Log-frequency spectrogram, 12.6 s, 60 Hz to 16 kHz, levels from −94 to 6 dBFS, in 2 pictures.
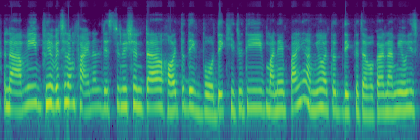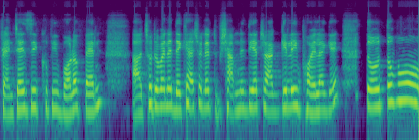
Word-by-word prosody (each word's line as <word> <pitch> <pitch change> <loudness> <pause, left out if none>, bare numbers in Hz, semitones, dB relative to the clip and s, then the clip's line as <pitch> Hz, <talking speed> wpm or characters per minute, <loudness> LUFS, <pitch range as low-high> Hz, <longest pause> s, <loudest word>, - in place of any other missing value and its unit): না 215 - +4
আমি 240 +5 -2 0.2
ভেবেছিলাম 260 +1 +4
'Final 220 0 -3
Destination' 235 +2 -1
টা 225 - +5 0.2
হয়তো 200 +3 +1
দেখবো। 190 -3 -2 0.2
দেখি 190 +2 -1
যদি 220 +1 -4 0.3
মানে 195 +1 0 0.2
পাই 220 +5 +2
আমিও 215 0 -1
হয়তো 210 -1 -2 0.2
দেখতে 190 +1 -1
যাবো। 170 -1 0
কারণ 185 0 +1
আমি 200 +1 0
ওই 210 - 0 0.2
franchise 195 +3 0
এ - - -1
খুবই 215 -1 -6
বড় 175 +4 +3
fan। 190 +1 +2 0.6
আ - - +4 0.2
ছোটবেলায় 235 -1 +2
দেখে 200 +6 +2
আসলে 220 0 -1
তু - - -15 0.2
সামনে 200 +4 -1
দিয়ে 220 0 +3
truck 210 -4 +2
গেলেই 225 +1 +4
ভয় 195 -3 +2
লাগে। 195 +6 -2 0.5
তো 230 - +5 0.2
তবুও 285 +2 +4
215 Hz, 175 wpm, -14 LUFS, 195-230 Hz, 0.6 s, টা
